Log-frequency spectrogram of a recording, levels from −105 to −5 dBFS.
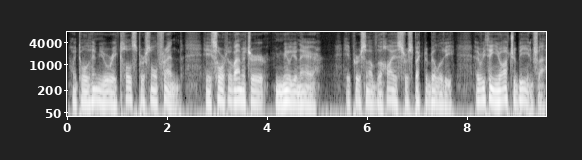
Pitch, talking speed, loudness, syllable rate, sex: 90 Hz, 165 wpm, -17 LUFS, 5.8 syllables/s, male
